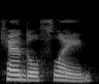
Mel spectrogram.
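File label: "candle-flame", English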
